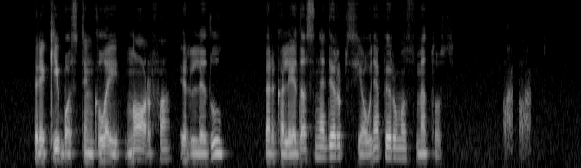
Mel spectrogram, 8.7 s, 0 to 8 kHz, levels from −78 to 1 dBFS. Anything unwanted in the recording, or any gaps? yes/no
yes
